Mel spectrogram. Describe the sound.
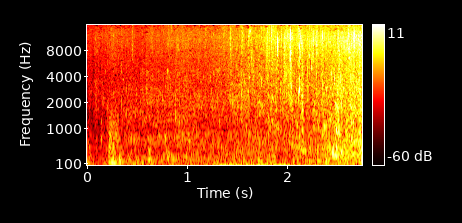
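Paddling a small boat along the New River, with continuous water wash and gusty wind buffeting throughout, and a few soft splashes near the end; no voices.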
